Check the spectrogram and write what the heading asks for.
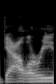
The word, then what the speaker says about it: Galleri: So there's a company called Gallery. It's spelled Galleri.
